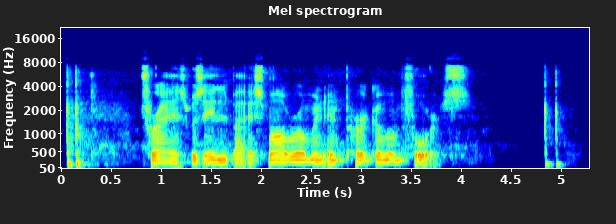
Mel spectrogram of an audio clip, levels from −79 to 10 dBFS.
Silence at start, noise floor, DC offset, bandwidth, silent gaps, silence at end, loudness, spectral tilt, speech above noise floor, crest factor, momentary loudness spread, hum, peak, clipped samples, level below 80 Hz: 0.05 s; -72 dBFS; under 0.1%; 9.4 kHz; none; 0.3 s; -18 LUFS; -4.5 dB/octave; 55 dB; 18 dB; 13 LU; none; -2 dBFS; under 0.1%; -62 dBFS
